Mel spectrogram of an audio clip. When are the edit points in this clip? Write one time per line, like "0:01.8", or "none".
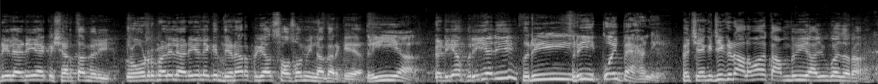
0:01.2
0:03.6
0:04.2
0:05.2

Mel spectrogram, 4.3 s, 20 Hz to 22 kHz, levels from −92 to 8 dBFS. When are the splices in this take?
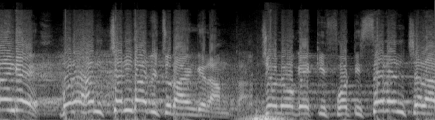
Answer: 0:02.5

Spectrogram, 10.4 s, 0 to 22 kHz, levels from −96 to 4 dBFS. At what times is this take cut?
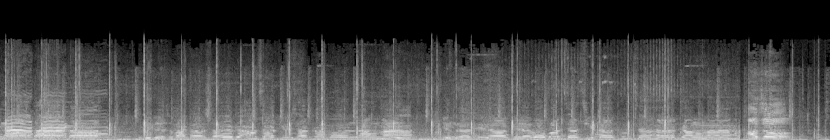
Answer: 0:09.2

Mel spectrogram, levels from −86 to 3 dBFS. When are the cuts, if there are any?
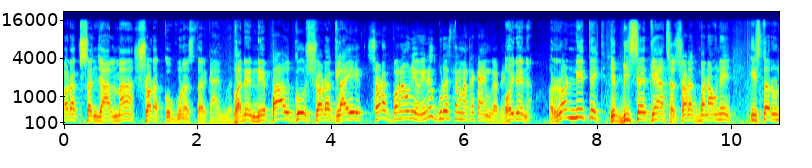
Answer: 0:01.1
0:02.4
0:08.1

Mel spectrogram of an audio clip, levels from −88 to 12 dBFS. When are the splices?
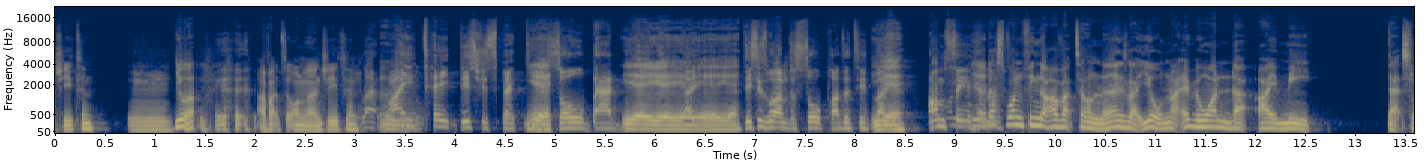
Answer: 0:03.3
0:09.3

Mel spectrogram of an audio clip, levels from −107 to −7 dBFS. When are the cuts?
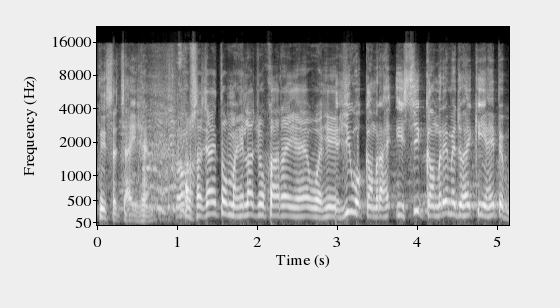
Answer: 0:03.0

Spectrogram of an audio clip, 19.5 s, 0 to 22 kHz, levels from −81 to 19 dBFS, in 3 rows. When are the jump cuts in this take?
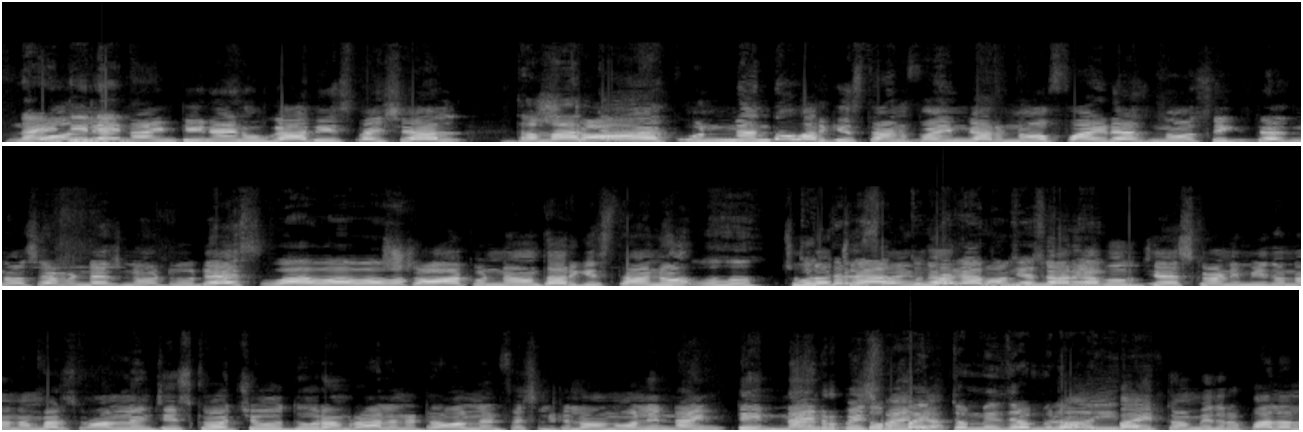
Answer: none

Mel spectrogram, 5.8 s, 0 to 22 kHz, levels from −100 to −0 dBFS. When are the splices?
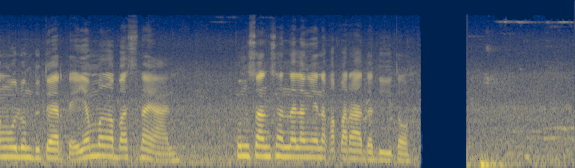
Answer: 0:04.3

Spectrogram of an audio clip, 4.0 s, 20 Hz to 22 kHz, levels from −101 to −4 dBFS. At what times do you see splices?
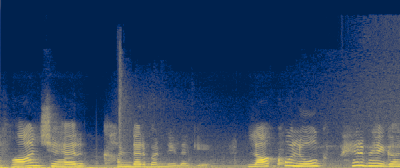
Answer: none

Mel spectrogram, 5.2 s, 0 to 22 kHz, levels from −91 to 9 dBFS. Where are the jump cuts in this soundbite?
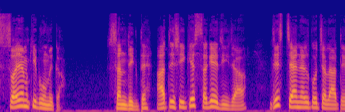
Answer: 0:02.3

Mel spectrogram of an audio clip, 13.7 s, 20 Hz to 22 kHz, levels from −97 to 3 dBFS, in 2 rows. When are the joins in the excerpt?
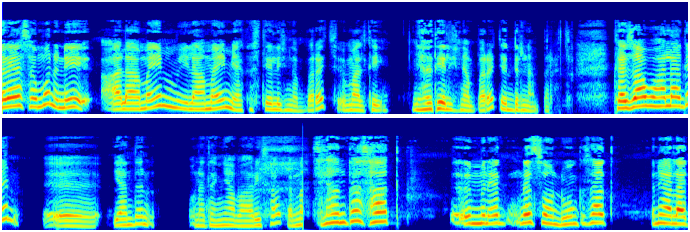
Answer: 0:09.9

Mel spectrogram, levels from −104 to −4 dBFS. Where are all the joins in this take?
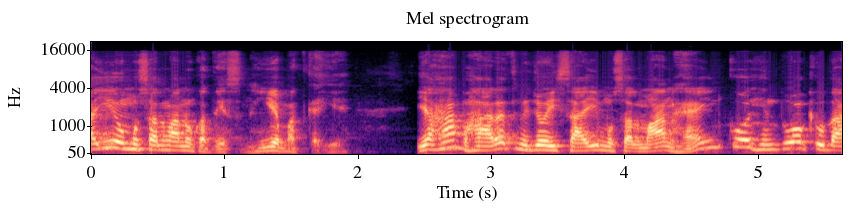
none

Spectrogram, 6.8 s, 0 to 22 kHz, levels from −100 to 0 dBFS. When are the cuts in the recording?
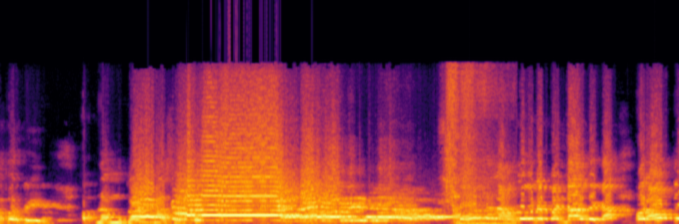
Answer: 0:04.6

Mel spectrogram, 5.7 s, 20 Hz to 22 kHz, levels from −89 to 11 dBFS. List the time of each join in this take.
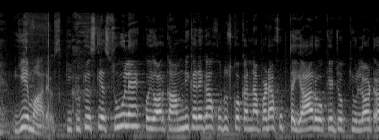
none

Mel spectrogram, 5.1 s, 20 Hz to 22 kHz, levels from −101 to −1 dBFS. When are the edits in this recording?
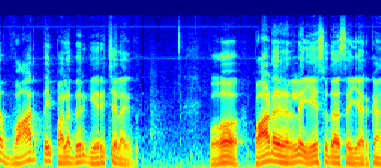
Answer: none

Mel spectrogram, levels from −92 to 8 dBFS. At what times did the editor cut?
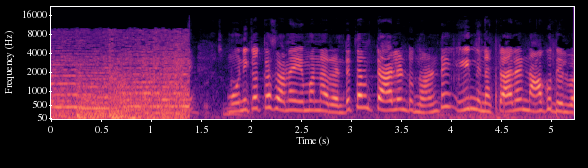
0:01.4

